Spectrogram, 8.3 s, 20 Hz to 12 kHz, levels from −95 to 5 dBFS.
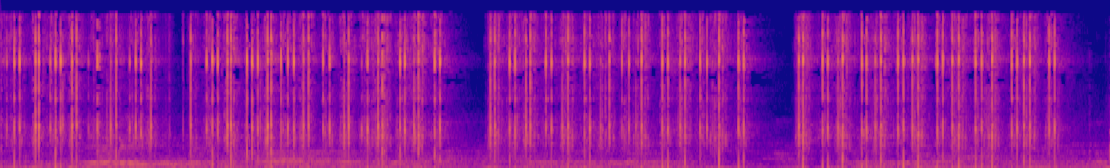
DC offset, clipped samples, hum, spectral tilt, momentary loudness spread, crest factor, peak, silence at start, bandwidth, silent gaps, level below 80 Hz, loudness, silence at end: under 0.1%; under 0.1%; none; 0 dB/octave; 6 LU; 28 dB; -8 dBFS; 0 s; 11.5 kHz; none; -56 dBFS; -32 LUFS; 0 s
